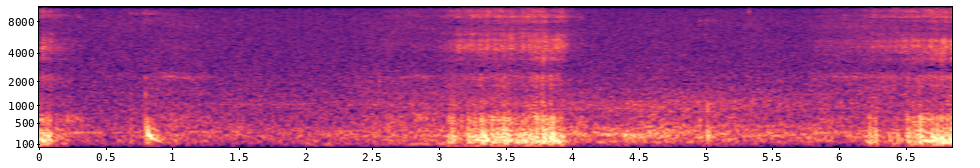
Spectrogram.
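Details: Soft, rhythmic snoring from a sleeping pet, with a louder rattling breath in the middle and quieter breaths around it, in a small room.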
